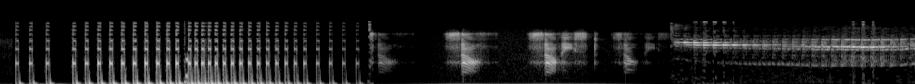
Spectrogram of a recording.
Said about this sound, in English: One of the electronic bite alarm systems I was using out on the ice is a combination of a carp bite alarm system for carp fishing. You can buy these anywhere on the internet.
